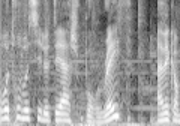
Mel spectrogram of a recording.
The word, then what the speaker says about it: Wraith: Et on retrouve aussi le TH pour Wraith, avec en plus un W qui est muet. Donc, Wraith.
